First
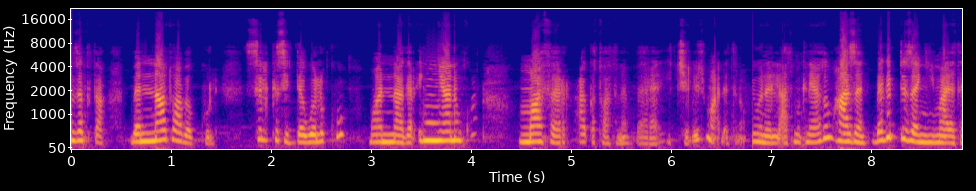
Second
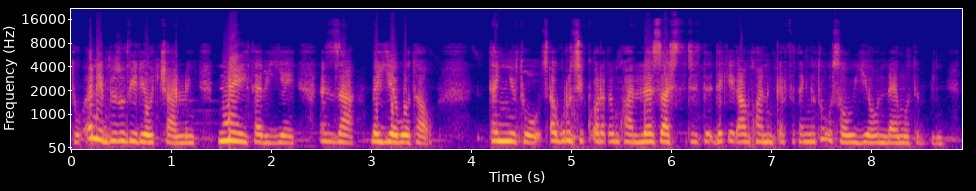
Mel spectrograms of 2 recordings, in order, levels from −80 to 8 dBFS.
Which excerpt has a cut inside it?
first; 1 cut; at 6.6 s

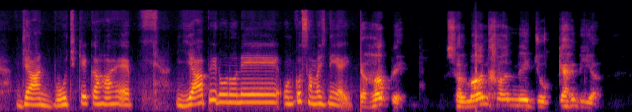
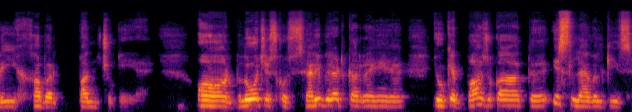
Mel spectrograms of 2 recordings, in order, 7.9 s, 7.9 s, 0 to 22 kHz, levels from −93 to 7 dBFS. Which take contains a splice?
first; 1 cut; at 4.4 s

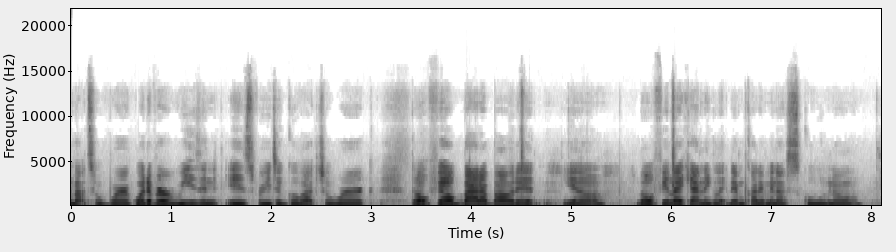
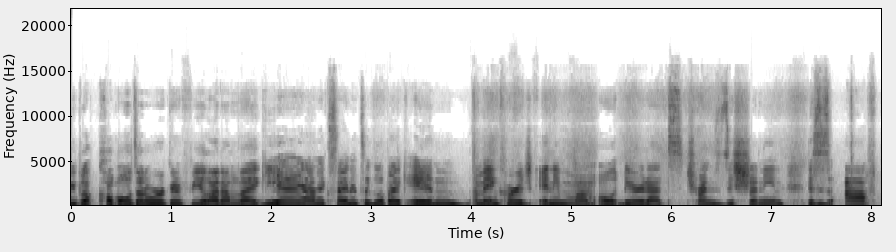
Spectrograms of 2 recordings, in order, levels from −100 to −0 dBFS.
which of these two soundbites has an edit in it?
second; 1 cut; at 3.9 s

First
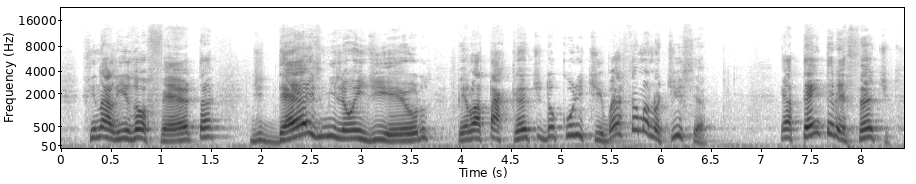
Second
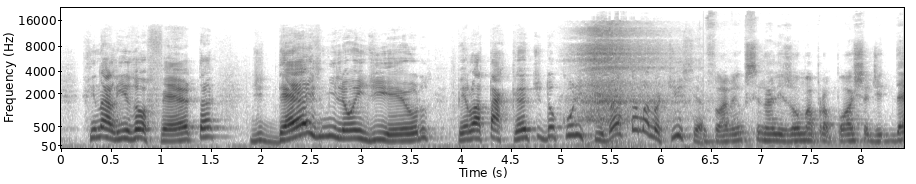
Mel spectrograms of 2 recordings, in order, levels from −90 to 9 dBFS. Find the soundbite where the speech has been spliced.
second; 1 cut; at 6.5 s

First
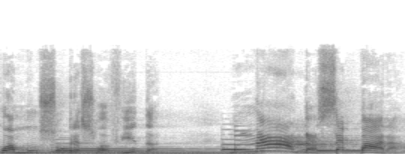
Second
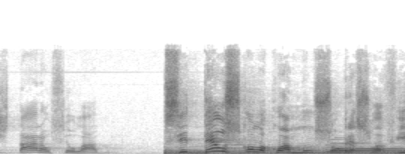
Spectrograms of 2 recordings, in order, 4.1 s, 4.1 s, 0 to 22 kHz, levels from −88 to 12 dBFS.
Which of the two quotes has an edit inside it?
second; 1 cut; at 1.7 s

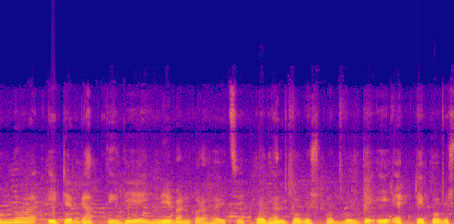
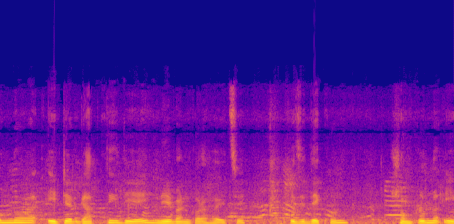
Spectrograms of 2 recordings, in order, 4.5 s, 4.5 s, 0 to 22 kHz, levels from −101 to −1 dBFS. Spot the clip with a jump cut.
first; 1 cut; at 2.4 s

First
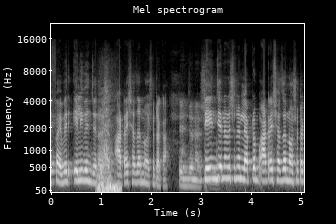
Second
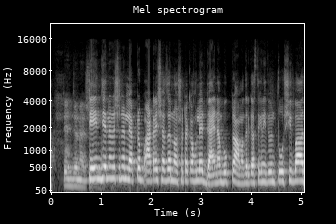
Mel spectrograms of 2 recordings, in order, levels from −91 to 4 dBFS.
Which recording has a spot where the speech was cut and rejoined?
first; 1 cut; at 1.3 s

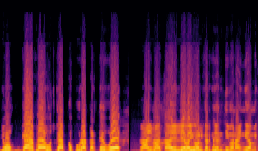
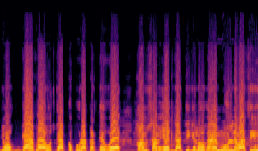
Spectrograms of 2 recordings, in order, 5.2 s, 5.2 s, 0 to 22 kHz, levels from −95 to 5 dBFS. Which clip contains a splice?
first; 1 cut; at 2.6 s

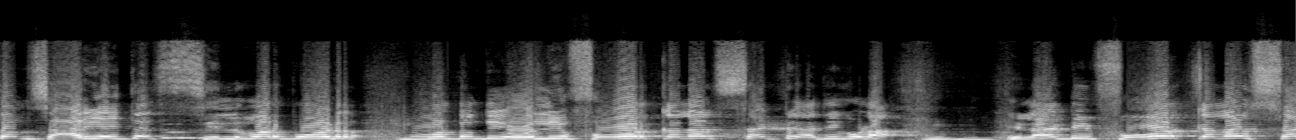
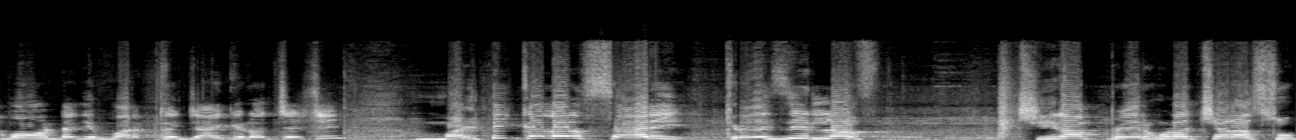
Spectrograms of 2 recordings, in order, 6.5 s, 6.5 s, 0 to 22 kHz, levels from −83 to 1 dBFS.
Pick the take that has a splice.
first; 1 cut; at 2.1 s

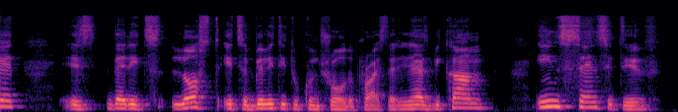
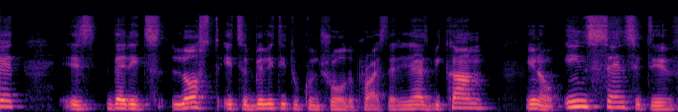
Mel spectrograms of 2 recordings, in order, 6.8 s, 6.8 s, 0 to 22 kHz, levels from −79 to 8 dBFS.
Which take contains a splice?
first; 1 cut; at 5.2 s

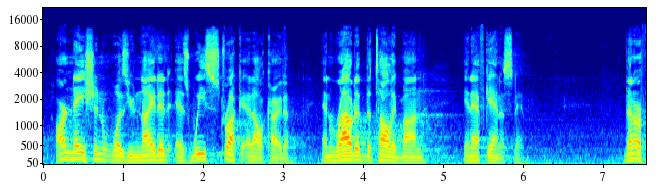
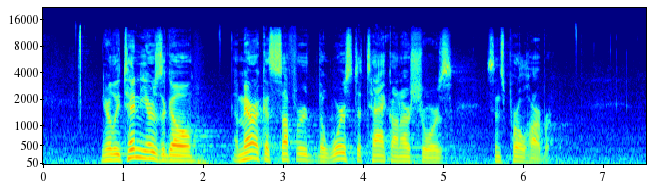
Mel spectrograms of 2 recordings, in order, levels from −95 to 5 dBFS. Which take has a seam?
first; 1 cut; at 2.9 s

